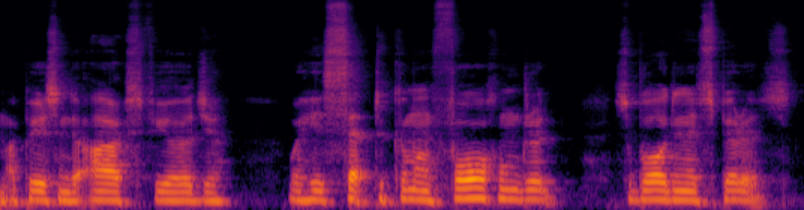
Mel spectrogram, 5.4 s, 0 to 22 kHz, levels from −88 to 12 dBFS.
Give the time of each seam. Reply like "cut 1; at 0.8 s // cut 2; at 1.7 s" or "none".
none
